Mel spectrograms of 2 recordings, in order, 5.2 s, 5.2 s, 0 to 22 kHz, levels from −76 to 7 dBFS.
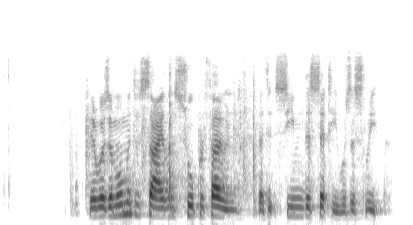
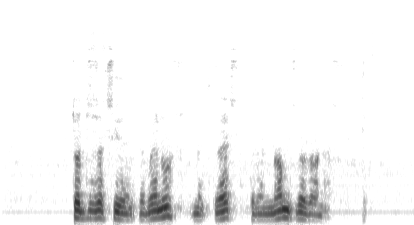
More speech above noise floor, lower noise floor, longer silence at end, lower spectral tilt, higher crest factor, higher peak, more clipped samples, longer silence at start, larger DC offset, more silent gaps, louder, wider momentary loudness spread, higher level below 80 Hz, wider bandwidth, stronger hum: first, 56 dB vs 49 dB; first, -79 dBFS vs -68 dBFS; second, 0.45 s vs 1.1 s; second, -5 dB/octave vs -10.5 dB/octave; about the same, 20 dB vs 18 dB; about the same, -4 dBFS vs -2 dBFS; neither; about the same, 1.05 s vs 0.95 s; neither; neither; second, -23 LUFS vs -20 LUFS; about the same, 13 LU vs 14 LU; about the same, -74 dBFS vs -72 dBFS; first, 8.4 kHz vs 7.6 kHz; neither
